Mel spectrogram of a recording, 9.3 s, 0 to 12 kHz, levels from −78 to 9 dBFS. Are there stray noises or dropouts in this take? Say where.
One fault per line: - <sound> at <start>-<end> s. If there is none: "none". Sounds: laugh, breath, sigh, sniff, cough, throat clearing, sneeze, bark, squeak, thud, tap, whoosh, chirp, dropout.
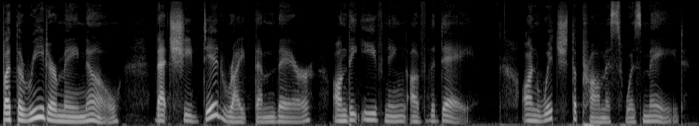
none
